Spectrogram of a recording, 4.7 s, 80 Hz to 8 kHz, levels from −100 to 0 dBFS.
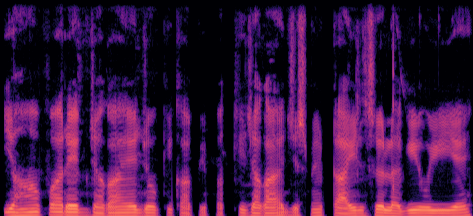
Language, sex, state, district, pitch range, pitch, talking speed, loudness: Hindi, male, Bihar, Darbhanga, 100-120 Hz, 110 Hz, 205 wpm, -30 LUFS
